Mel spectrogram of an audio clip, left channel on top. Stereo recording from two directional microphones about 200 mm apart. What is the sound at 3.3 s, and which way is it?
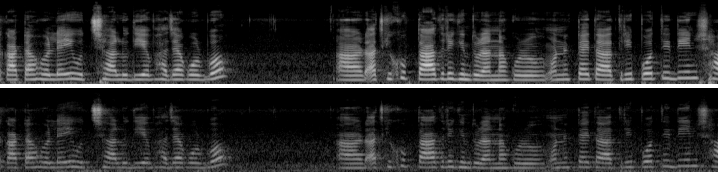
A woman's voice, 45° left (ahead or behind).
